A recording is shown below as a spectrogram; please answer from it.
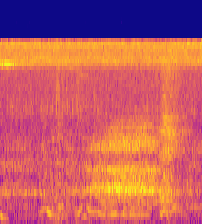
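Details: Howler monkeys in a Guatemalan forest give deep, wavering roars that rise and fall in a low, drawn-out chorus.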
